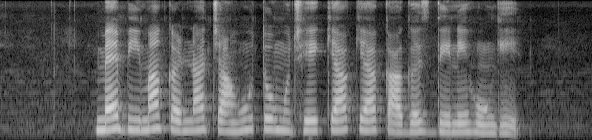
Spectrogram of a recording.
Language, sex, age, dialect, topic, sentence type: Hindi, female, 31-35, Marwari Dhudhari, banking, question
